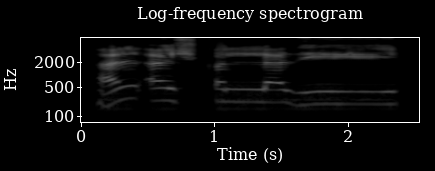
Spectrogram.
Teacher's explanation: زال کو کھینچ کے پڑھیں گے، یہ مدہ ہے زال کے بعد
